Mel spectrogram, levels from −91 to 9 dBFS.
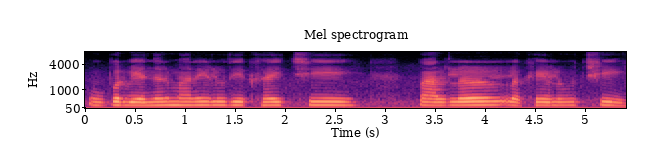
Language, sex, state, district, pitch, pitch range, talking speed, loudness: Gujarati, female, Gujarat, Gandhinagar, 175 Hz, 170-180 Hz, 90 wpm, -16 LUFS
